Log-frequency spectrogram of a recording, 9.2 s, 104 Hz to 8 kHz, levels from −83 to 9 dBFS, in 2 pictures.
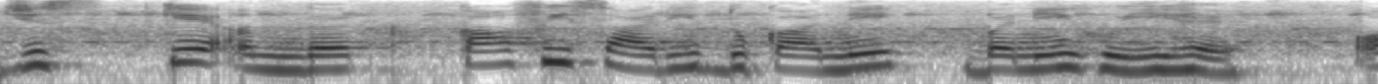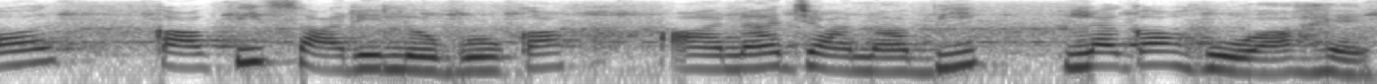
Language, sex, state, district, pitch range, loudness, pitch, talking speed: Hindi, female, Rajasthan, Jaipur, 225-285 Hz, -14 LUFS, 245 Hz, 125 wpm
